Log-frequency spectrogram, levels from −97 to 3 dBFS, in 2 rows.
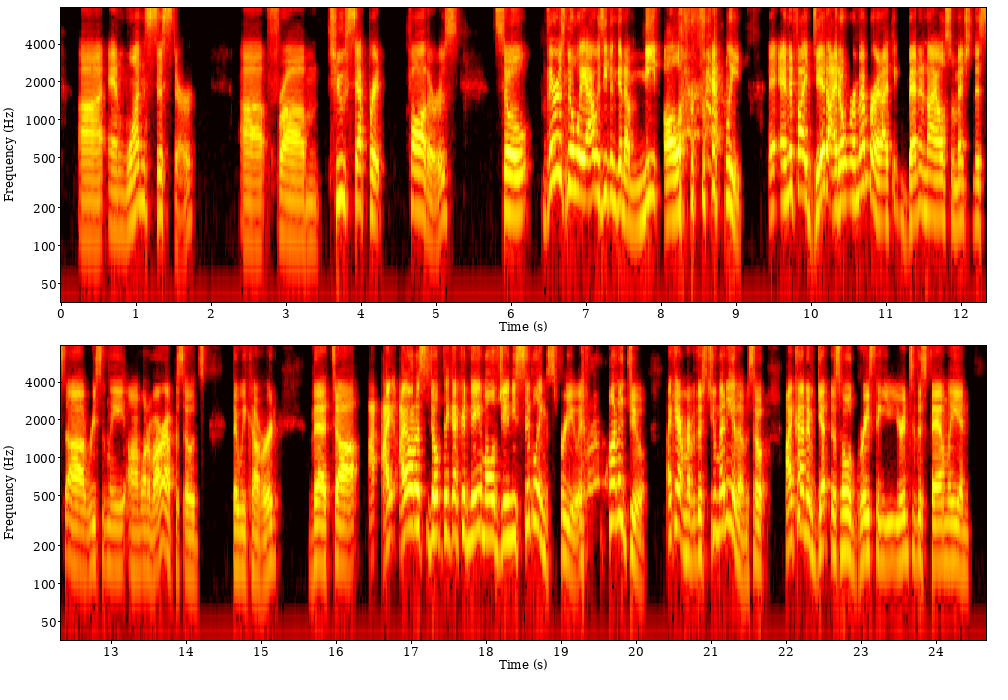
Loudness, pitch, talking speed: -20 LUFS, 195 Hz, 220 wpm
